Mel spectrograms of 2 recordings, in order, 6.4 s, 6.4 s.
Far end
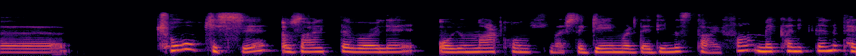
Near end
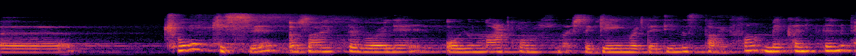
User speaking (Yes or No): No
